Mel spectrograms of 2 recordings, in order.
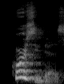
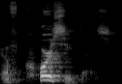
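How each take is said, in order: First: Said in the usual way. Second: Higher, sing-song of course; mock exaggerated. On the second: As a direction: say it like it's obvious, playfully high.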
